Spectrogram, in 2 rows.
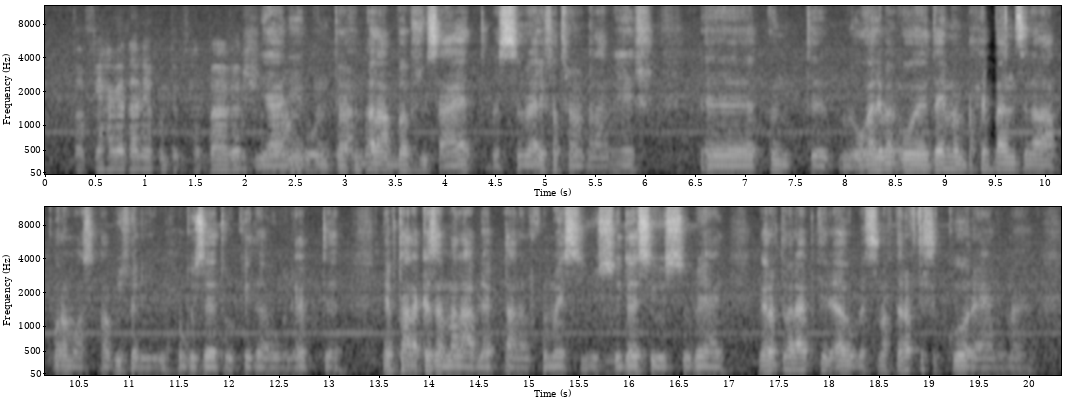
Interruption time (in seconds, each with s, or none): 2.1 s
